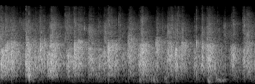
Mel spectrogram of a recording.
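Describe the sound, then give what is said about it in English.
Audience applause welcoming a guest with music, film and TV publishing experience: continuous, even clapping from many hands, fairly loud and sustained throughout. “So why don't we give them a warm welcome for being here with us.”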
